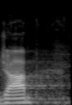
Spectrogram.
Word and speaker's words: Job: If you're looking for a job, there's a book in there. Well, it's actually Job. Yeah, okay. But it's spelled the same way.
